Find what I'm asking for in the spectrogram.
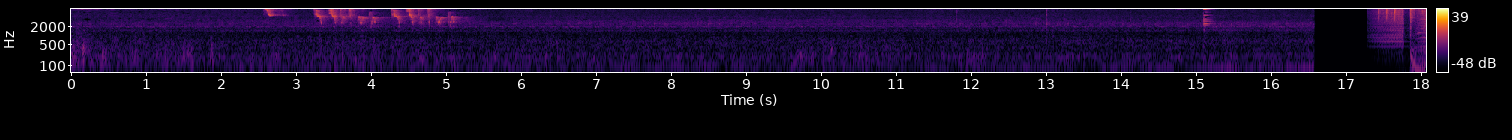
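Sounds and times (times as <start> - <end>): boat engine rumbling: 0.0 - 16.6
music: 17.3 - 18.0.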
